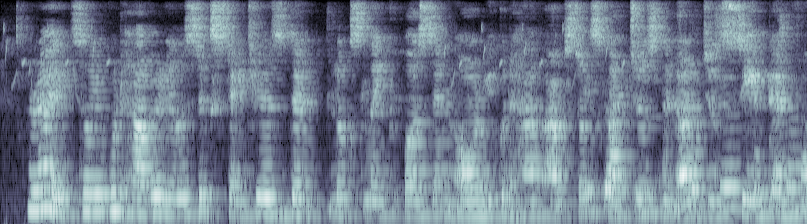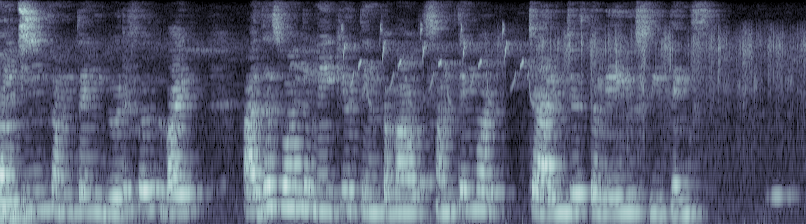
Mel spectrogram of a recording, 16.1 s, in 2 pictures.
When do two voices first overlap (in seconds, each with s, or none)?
5.8 s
